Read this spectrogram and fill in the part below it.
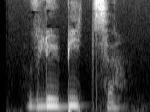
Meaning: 1. to fall in love (to come to have feelings of love) 2. passive of влюби́ть (vljubítʹ)
- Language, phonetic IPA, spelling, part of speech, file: Russian, [vlʲʉˈbʲit͡sːə], влюбиться, verb, Ru-влюбиться.ogg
